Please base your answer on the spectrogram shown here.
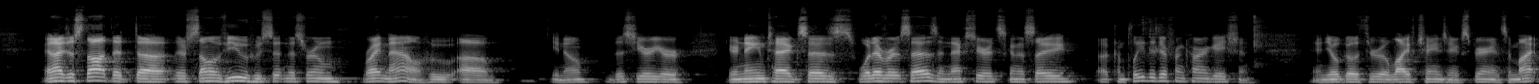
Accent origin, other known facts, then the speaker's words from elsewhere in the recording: California, United States; also born or lived in Texas; Growing up in California and then in Texas for a long time, I was used to cities with a lot of growth and new construction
